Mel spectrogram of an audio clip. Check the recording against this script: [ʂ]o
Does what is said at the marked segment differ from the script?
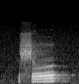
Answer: no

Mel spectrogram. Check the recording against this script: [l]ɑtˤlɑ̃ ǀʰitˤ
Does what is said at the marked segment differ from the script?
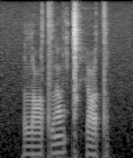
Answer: no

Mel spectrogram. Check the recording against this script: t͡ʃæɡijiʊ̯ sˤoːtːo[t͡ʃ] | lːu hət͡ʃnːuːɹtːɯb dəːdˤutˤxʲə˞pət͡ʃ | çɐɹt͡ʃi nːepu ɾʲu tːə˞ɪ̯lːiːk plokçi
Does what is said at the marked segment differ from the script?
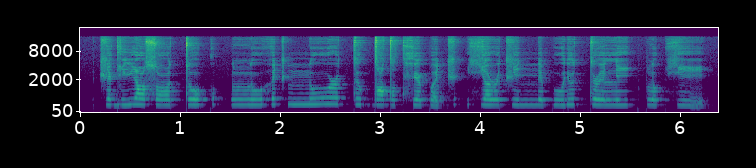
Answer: yes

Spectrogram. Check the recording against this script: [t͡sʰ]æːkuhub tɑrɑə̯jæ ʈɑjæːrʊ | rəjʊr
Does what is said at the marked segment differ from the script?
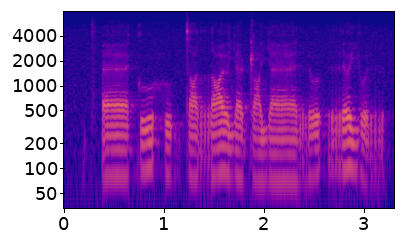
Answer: yes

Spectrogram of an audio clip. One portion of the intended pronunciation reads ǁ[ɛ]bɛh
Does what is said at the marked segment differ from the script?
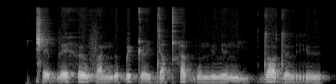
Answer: no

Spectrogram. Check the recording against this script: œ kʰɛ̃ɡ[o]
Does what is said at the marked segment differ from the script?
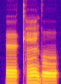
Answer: no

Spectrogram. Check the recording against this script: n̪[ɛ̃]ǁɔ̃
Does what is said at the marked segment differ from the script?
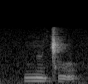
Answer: yes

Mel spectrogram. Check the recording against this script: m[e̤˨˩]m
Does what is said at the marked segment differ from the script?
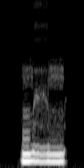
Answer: yes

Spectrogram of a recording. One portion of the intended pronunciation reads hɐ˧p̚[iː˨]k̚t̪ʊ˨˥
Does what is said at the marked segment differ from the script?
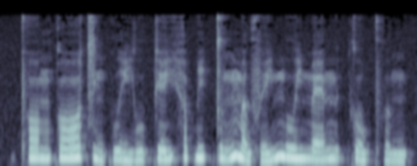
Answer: yes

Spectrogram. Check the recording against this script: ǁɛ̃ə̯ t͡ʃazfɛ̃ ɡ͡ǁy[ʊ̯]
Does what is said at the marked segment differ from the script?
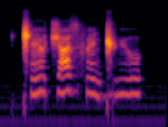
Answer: no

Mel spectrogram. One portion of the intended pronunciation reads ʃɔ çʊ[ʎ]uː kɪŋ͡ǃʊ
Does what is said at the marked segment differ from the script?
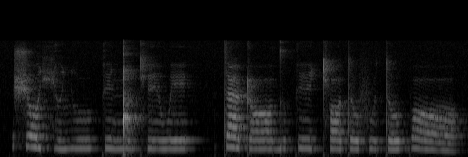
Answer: no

